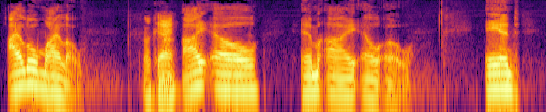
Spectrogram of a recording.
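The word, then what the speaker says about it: ilomilo: It's called, I believe it's pronounced Ilo Milo.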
